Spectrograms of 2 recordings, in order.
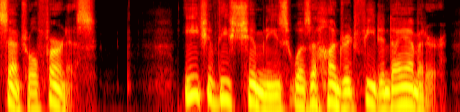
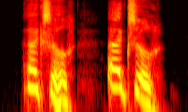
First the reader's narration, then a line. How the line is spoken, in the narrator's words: he cried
